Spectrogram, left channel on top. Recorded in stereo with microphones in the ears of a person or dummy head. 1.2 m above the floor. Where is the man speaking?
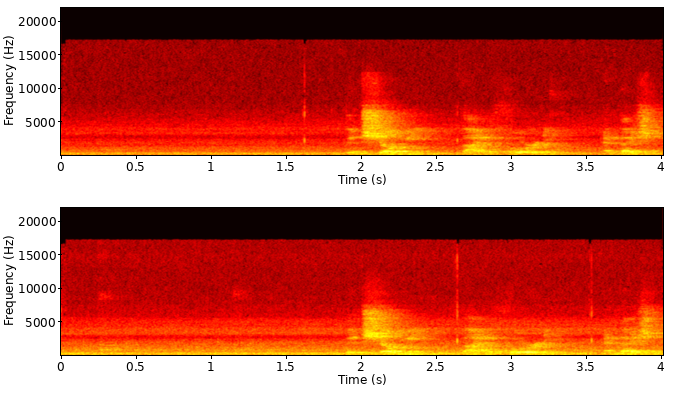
70° left (ahead or behind), 1.6 m.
